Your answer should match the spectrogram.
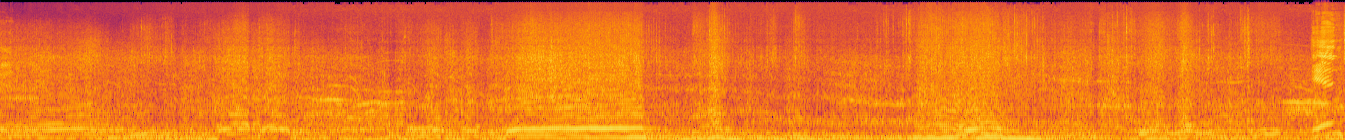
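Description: The Shaker monster truck roars through a freestyle run at Hagerstown Speedway, its engine revving hard and dropping in repeated surges, loud and continuous over crowd noise with an announcer talking throughout.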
